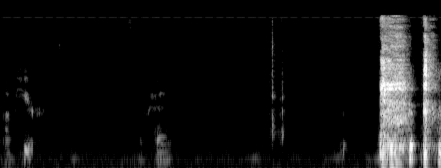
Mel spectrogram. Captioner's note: coughing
